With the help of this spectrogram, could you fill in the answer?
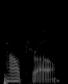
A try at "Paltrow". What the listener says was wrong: You said it with an L. It sounded like you said it with an L.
